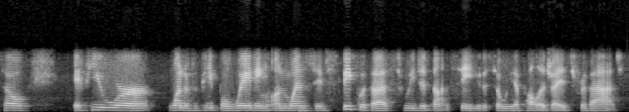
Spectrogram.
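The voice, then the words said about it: Slightly hoarse voice. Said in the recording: “I'm a little hoarse today ... you're a little hoarse today”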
